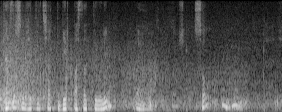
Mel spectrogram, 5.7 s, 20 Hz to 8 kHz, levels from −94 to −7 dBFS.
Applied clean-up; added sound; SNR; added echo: none; Thunder; 7 dB; none.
